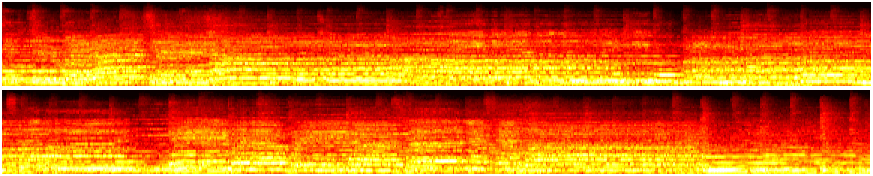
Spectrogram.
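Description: Church choir of mixed men's and women's voices singing a hymn together, steady and continuous.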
